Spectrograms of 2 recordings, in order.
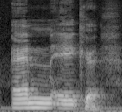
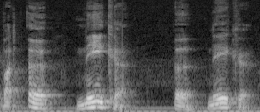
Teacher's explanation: you take the n as belonging to the stem of Eke, not to the indefinite article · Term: agglutination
